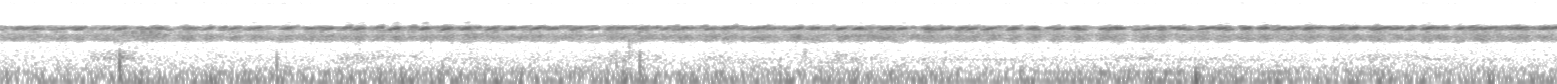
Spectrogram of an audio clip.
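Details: Massed frog chorus, a steady pulsing high trill from numerous callers blending into one continuous drone, with a few faint clicks in the background.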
